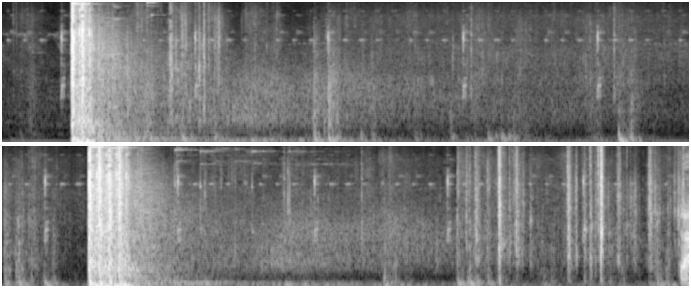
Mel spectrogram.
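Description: Gunfire in an esports match of a tactical shooter, with two loud bursts of shots and scattered quieter reports between them, set against game ambience.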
